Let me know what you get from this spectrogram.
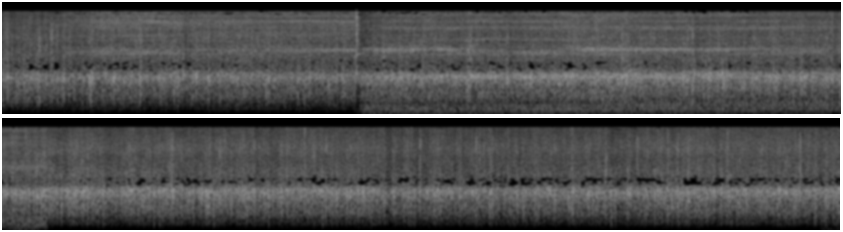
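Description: Steady hiss of heavy rain in stormy weather. A deeper rushing layer comes in sharply about three and a half seconds in and drops out about five seconds later.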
